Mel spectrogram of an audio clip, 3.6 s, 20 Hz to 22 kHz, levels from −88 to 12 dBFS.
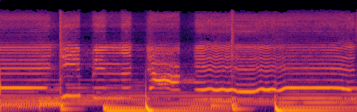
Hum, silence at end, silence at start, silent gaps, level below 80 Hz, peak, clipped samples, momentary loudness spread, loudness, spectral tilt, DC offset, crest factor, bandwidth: none; 0 s; 0 s; none; -22 dBFS; -4 dBFS; under 0.1%; 3 LU; -16 LUFS; -4.5 dB/octave; under 0.1%; 12 dB; 16 kHz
